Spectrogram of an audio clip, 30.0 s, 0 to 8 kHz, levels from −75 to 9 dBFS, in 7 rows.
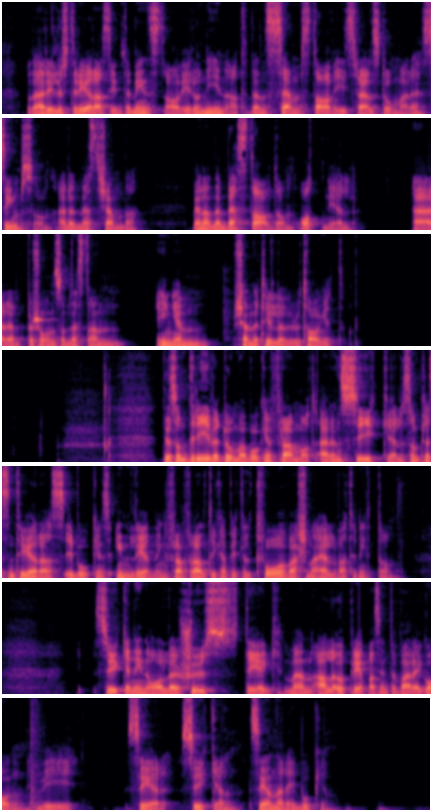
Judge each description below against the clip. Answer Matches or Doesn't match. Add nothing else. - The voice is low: Matches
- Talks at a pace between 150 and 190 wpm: Doesn't match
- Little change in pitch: Doesn't match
